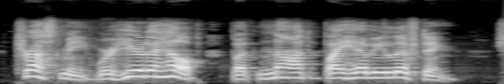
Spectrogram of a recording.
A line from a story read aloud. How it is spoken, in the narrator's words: shouted Janice as they trotted past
